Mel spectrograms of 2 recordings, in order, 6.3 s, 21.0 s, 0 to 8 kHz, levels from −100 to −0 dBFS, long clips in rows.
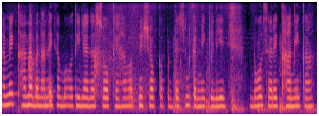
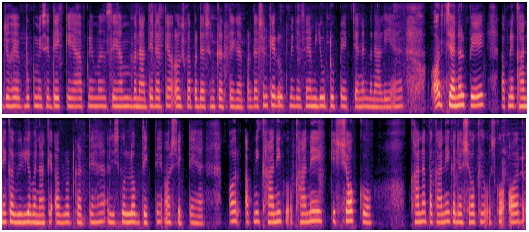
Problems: constant background noise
